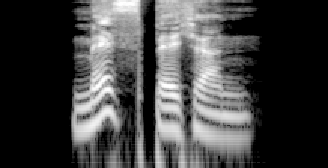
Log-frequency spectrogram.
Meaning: dative plural of Messbecher
- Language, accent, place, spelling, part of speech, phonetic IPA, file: German, Germany, Berlin, Messbechern, noun, [ˈmɛsˌbɛçɐn], De-Messbechern.ogg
